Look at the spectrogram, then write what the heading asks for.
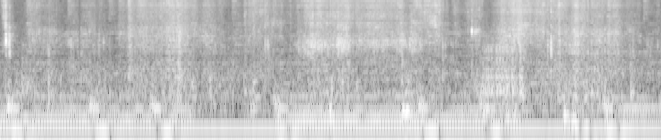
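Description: A man chewing a mouthful of burger close to the microphone, with soft irregular mouth noises. A paper napkin rustles against his mouth a few seconds in.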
